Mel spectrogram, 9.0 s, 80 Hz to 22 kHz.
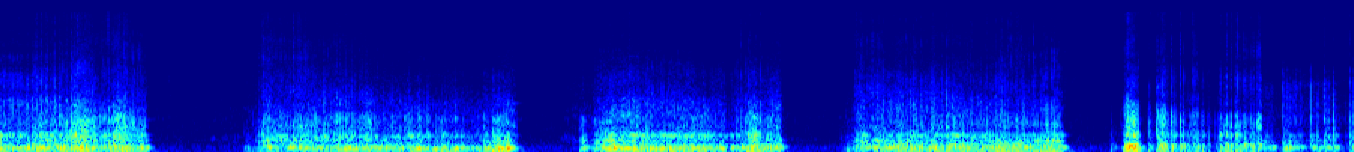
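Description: Fingernails of both hands scratch a large black foam microphone windscreen, producing a dense, muffled, rumbling scrape heavy in the low end with a steady hum-like tone around 200 Hz. The scratching comes in five bursts separated by short silences, and there is almost no bright content.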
